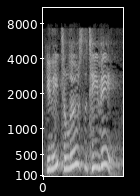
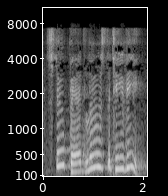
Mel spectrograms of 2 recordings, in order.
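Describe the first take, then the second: First: God's gentle voice. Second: Slow, scornful mock God voice, lightly done; mock harsh God. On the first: Retold or imitated. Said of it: "sometimes he will tell you". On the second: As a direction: play a contemptuous God snapping at a fool. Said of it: "And God goes".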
